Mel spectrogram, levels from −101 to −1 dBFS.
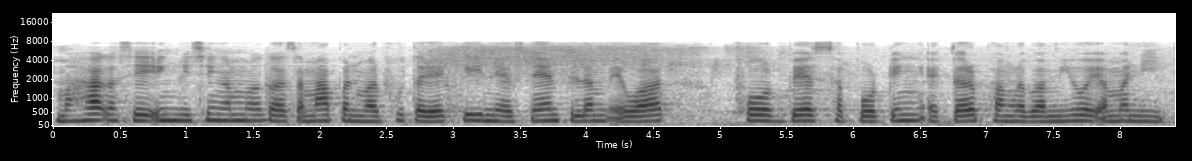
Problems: none marked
